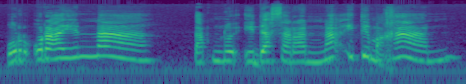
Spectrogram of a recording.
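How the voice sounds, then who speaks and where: A woman's voice: sits high, moderate pace, fairly bright tone. A woman playing a blunt, grumbling household helper in a radio comedy, with an Ilocano accent. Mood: annoyed. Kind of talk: radio comedy drama acting.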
